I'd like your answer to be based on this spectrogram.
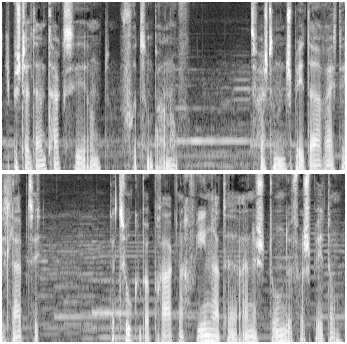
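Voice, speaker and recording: Low gravelly man narrating a radio play. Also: flat delivery, normal speed, over music. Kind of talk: first-person radio drama narration.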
